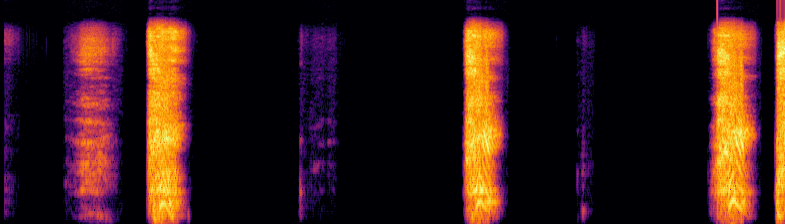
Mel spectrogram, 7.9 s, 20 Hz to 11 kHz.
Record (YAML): exhalation_length: 7.9 s
exhalation_amplitude: 32768
exhalation_signal_mean_std_ratio: 0.31
survey_phase: alpha (2021-03-01 to 2021-08-12)
age: 45-64
gender: Male
wearing_mask: 'No'
symptom_cough_any: true
symptom_onset: 2 days
smoker_status: Never smoked
respiratory_condition_asthma: false
respiratory_condition_other: false
recruitment_source: Test and Trace
submission_delay: 2 days
covid_test_result: Positive
covid_test_method: RT-qPCR
covid_ct_value: 16.3
covid_ct_gene: ORF1ab gene
covid_ct_mean: 16.8
covid_viral_load: 3000000 copies/ml
covid_viral_load_category: High viral load (>1M copies/ml)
